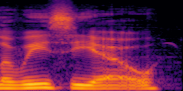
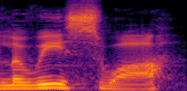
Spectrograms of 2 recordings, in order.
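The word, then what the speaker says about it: Louisoix: Archon Luisio may well have been able to shed light upon these mysteries. Or, they pronounced it Archon Luiswa, may have well been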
